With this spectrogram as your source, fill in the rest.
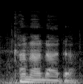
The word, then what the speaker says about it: Kannada: Kannada, right? Yeah, is it Kannada or Canada? Just like no, it's the country. Not, I know it's not Canada. It's not pronounced like Canada.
